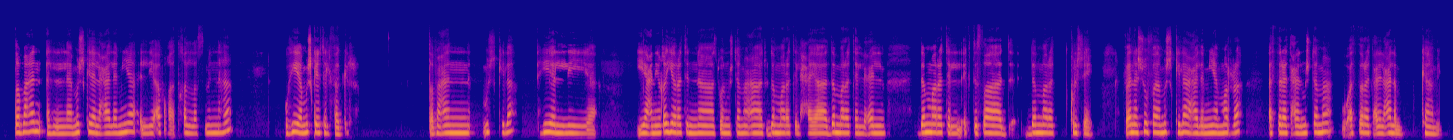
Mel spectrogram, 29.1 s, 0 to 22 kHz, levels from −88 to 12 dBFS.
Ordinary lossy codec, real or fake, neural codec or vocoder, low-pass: none; real; none; none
